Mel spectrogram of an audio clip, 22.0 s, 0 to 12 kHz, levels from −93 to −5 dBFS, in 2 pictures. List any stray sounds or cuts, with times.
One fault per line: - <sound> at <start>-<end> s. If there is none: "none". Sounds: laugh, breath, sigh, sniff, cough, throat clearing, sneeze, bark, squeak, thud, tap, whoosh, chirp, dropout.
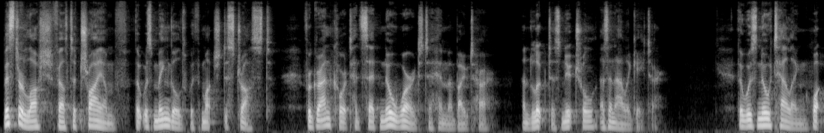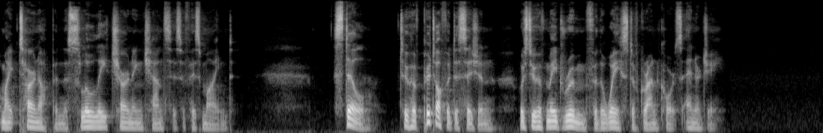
none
